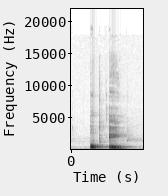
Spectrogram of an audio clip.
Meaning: on top of each other
- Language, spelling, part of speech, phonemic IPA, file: Dutch, opeen, adverb, /ɔˈpen/, Nl-opeen.ogg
